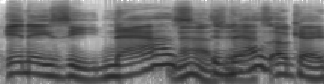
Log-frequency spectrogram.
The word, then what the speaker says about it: Nas: the little shout out but how do you pronounce his name na AZ Nas Nas okay Nas it is like Nas a cool dude like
